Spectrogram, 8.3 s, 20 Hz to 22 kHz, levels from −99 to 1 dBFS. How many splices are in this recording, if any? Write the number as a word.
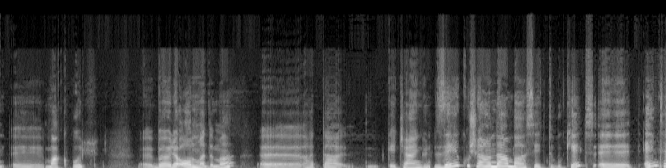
one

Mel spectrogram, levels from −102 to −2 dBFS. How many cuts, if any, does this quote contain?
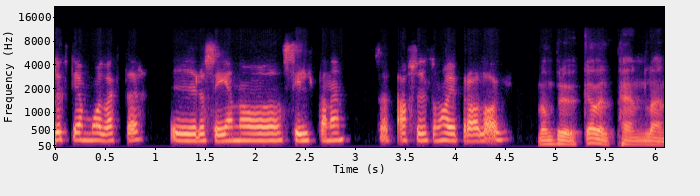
two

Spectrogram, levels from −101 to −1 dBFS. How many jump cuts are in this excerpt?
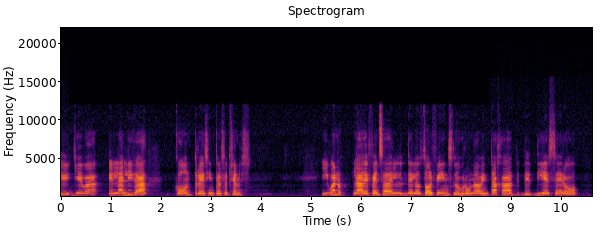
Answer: zero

